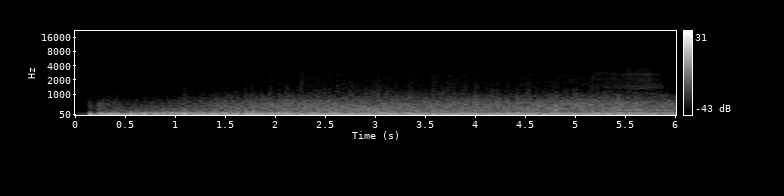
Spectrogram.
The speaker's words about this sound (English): There we go. That's the static fire test. SpaceX Starship Super Heavy Booster 9 static fire test.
